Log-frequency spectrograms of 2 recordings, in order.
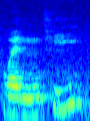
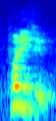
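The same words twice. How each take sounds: First: The parts are said separately and carefully. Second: The parts are run together into one word. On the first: The speaker calls it wrong. "We don't say" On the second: The speaker calls it right. "We scrunch it all together"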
